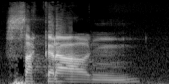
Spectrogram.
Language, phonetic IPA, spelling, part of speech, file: Czech, [ˈsakraːlɲiː], sakrální, adjective, Cs-sakrální.ogg
- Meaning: sacral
